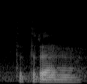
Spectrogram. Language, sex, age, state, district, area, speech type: Sanskrit, male, 30-45, Karnataka, Uttara Kannada, rural, spontaneous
